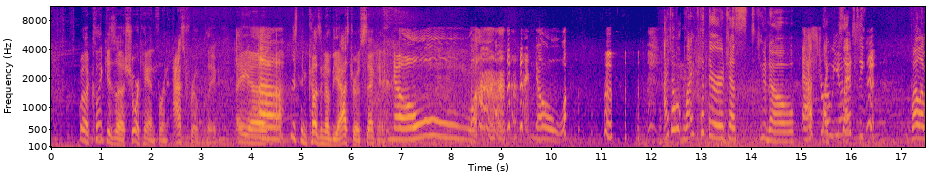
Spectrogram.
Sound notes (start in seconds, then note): 9.6 laughs; 15.2 laughs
